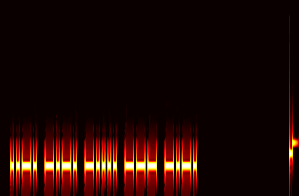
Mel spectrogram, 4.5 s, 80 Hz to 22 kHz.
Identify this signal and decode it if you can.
Morse code, heard as a keyed tone, about 27 wpm, 700 Hz. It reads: FC6OC
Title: Code Groups - 5 Letter:Numbers - 28wpm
